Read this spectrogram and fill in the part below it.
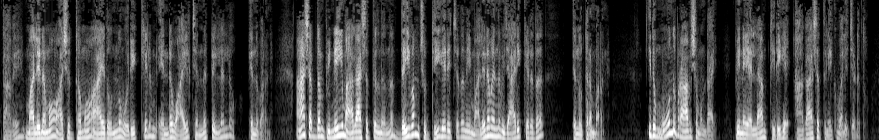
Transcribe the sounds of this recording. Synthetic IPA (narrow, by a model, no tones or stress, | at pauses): t̪ʰa̰ːʋemɐlinɐmo̞ːɐɕud̪ʱːɐmo̞ːaːjɐðo̞nːumo̞ɾikʲːɐlume̞nde̞ʋaːjilt͡ɕe̞nːiʈːilːɐlːo̞ː | e̞nːɨpɐ̰rɐ̰ɲːu | aːɕɐb̚d̪ʱɐmpinːe̞jumaːɣaːɕɐt̪ːilninːɨd̪e̞jʋɐmɕud̪ʱːiːɣɐɾit͡ɕːɐðɨniːmɐlinɐme̞nːɨʋit͡ɕaːɾikʲːeɽuðɨ | e̞nːut̪ːɐɾɐmpɐ̰rɐ̰ɲːu̥ | iðɨmuːnːɨpraːʋiɕjɐmuɳɖa̰ːji | pinːe̞elːaːmt̪iɾiɣḛaːɣaːɕɐt̪ːile̞ːkːɨʋɐ̰lit͡ɕːe̞̰ɽut̪ːu̥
